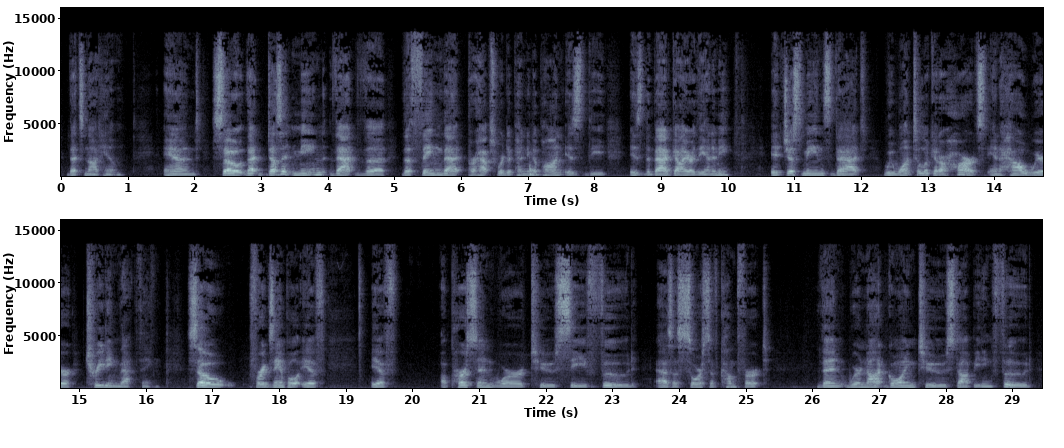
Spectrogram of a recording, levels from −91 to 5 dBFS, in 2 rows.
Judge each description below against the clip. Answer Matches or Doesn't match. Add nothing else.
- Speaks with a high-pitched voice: Doesn't match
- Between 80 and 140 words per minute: Matches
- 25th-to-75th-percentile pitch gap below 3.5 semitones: Doesn't match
